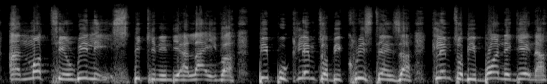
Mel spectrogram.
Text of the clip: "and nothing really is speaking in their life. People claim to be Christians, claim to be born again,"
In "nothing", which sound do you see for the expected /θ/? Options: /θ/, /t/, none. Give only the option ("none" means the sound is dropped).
/t/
